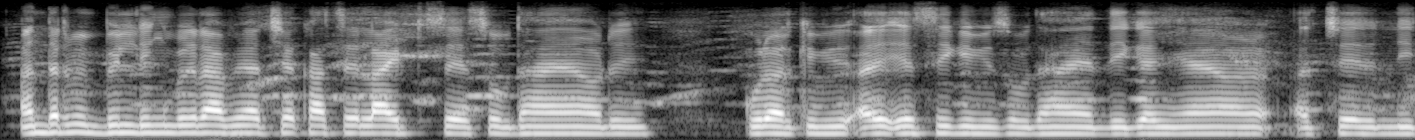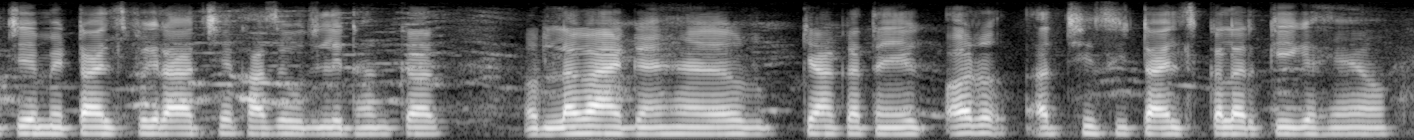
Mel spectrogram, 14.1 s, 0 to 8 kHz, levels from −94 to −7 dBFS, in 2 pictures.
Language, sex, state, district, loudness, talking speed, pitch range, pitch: Hindi, male, Bihar, Samastipur, -17 LUFS, 200 wpm, 140-150 Hz, 145 Hz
